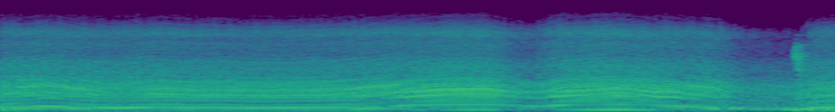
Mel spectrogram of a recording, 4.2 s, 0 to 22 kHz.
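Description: A monster truck engine in BeamNG.Drive Monster Jam, a CRD BLZ 3.0 with a naturally aspirated swap, revs loud and close, its pitch swelling and sagging with a brief dip midway before climbing again.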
